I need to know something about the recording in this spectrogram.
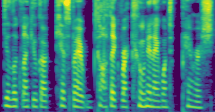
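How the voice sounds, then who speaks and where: A woman's voice: lowish voice, level tone, fast, no echo, studio quality, close to an everyday voice. A woman playing a flustered young goth girl with a secret crush, rambling and stammering breathlessly in an ASMR roleplay. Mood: mortified. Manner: rambling, stammering, breathless panicked over-explaining.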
